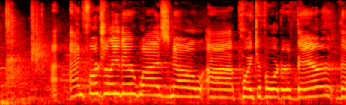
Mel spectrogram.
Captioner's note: applause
